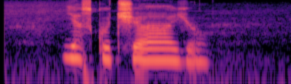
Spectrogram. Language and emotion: Russian, sad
